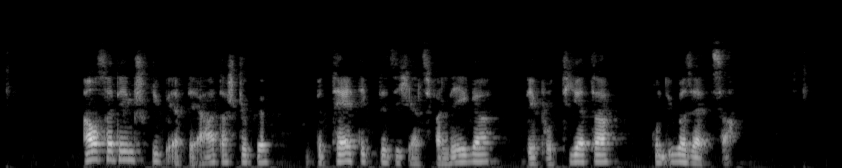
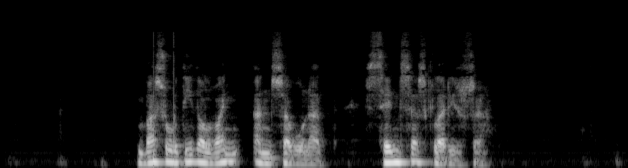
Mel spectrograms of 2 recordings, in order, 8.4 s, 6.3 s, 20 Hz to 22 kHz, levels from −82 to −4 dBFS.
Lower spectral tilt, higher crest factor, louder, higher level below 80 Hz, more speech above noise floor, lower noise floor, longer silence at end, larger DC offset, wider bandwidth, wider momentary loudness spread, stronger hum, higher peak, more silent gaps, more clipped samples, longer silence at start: second, -5 dB/octave vs -7.5 dB/octave; about the same, 24 dB vs 20 dB; second, -33 LUFS vs -25 LUFS; second, -70 dBFS vs -46 dBFS; second, 48 dB vs 54 dB; about the same, -79 dBFS vs -78 dBFS; second, 1.05 s vs 1.45 s; neither; about the same, 8.6 kHz vs 9 kHz; second, 13 LU vs 16 LU; neither; about the same, -10 dBFS vs -8 dBFS; neither; neither; second, 0.85 s vs 1.35 s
